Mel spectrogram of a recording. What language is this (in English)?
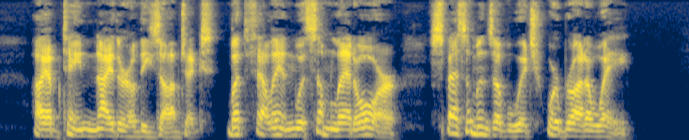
English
